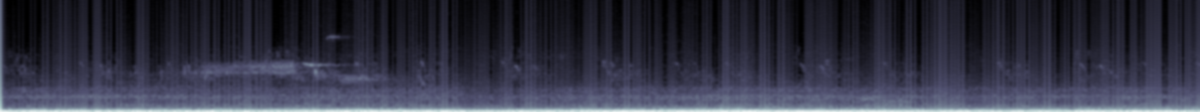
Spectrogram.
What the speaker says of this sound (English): Yeah, rev that Harley up, bud. Yeah, rev that thing.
